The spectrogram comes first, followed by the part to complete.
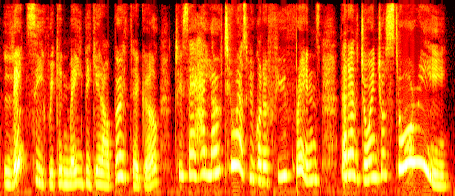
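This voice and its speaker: A woman's voice: sits high, big pitch swings, normal speed. A woman hosting a live story time, talking to young children in an encouraging, gushing, sing-song way. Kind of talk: live read-aloud and chat addressed to young children.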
